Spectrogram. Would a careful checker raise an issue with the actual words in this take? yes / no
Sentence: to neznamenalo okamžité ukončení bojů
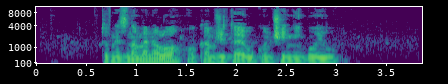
no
